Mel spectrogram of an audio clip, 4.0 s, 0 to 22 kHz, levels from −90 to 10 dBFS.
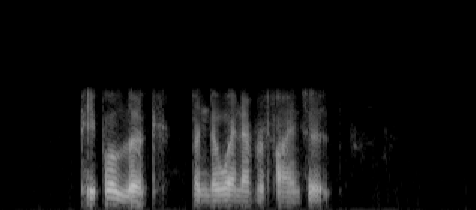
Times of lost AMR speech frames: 1.12-1.21, 2.88-3.03

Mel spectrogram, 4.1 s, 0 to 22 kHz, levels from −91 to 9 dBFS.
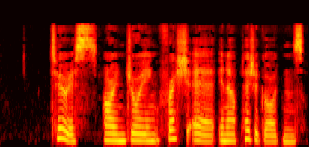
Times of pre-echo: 0.68-0.70

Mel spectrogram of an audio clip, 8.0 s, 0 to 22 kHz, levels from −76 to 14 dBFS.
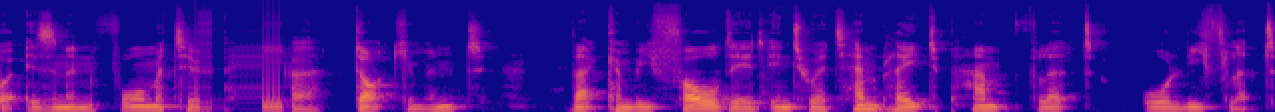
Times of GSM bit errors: none

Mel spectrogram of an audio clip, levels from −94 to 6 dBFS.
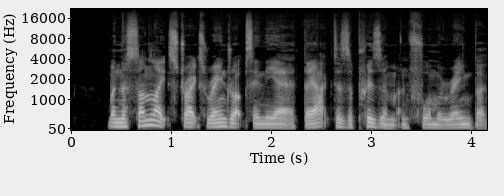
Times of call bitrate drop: none

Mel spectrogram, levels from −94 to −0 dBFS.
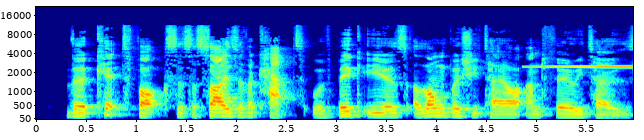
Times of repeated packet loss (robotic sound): none

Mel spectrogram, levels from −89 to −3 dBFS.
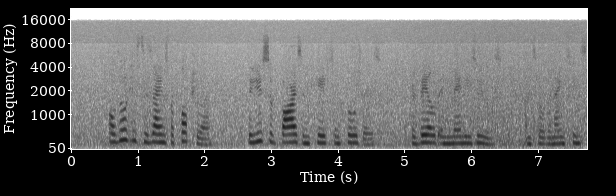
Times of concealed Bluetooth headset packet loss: none

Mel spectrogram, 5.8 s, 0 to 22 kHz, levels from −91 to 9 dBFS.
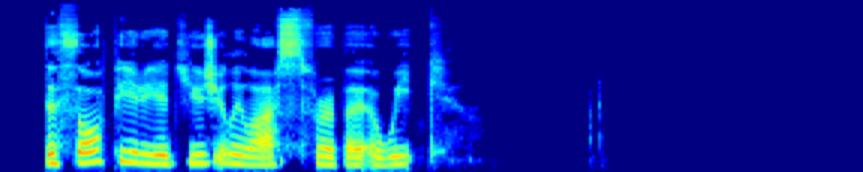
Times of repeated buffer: none

